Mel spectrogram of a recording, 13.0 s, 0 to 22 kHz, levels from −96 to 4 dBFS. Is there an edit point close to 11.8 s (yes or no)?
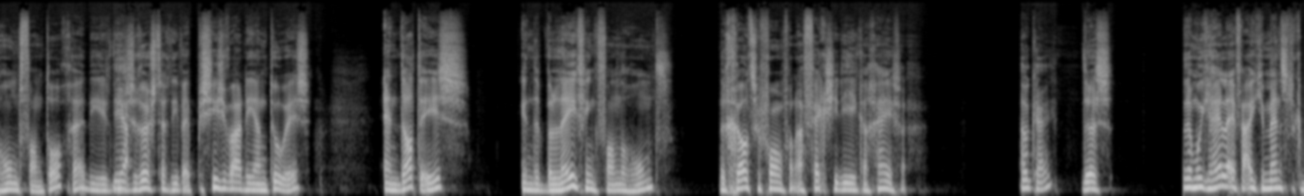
yes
